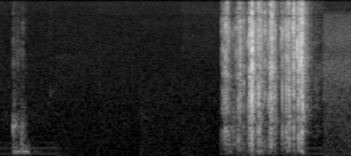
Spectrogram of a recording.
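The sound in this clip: Playing cards are shuffled before a final card is drawn. A brief soft tap comes first, then a pause, then a quick papery riffle of about a second.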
